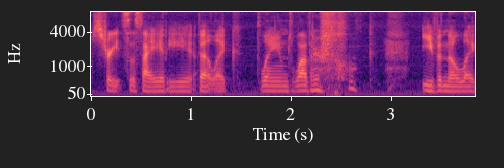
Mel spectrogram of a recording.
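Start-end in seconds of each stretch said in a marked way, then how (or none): none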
